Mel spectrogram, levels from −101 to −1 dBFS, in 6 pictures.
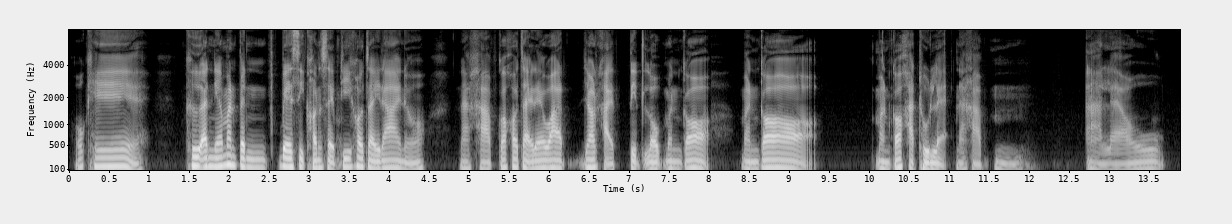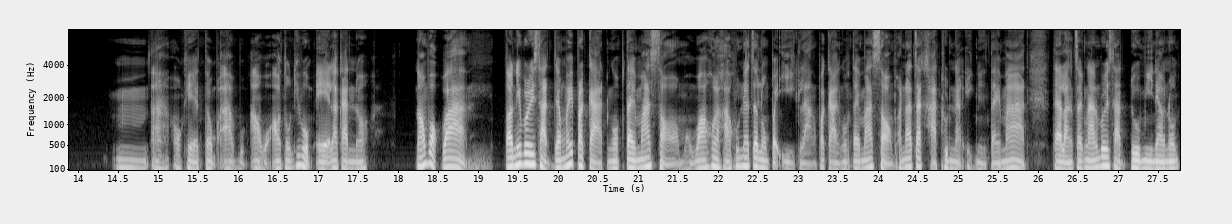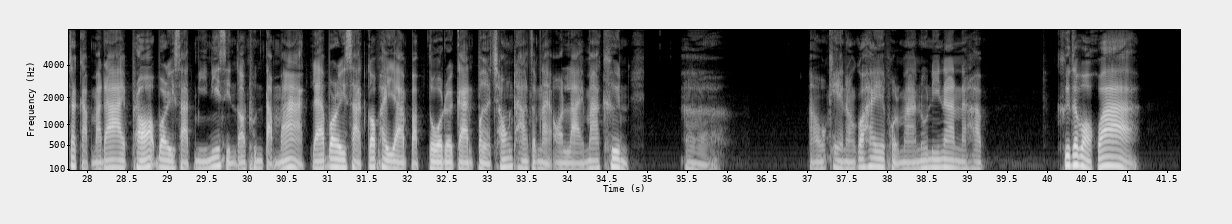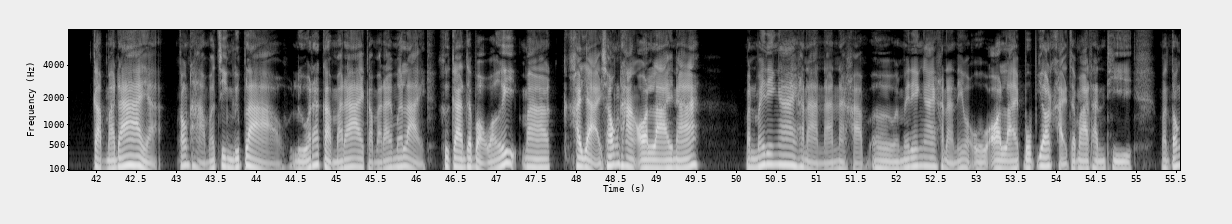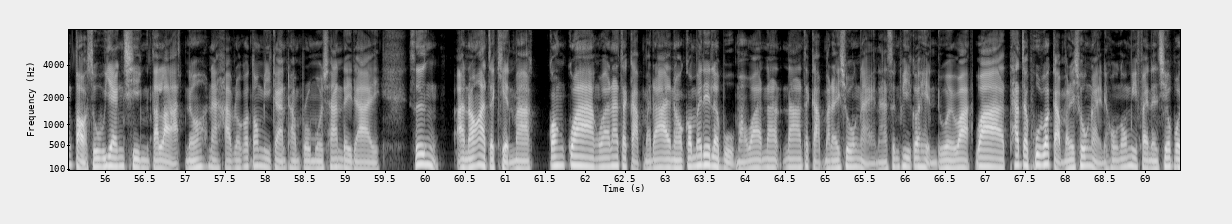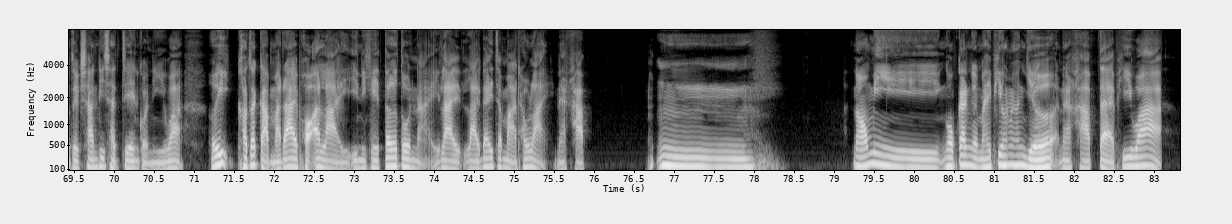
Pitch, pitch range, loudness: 115 Hz, 105-135 Hz, -21 LUFS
